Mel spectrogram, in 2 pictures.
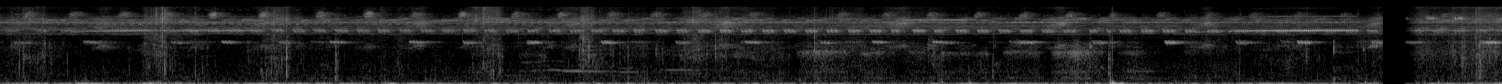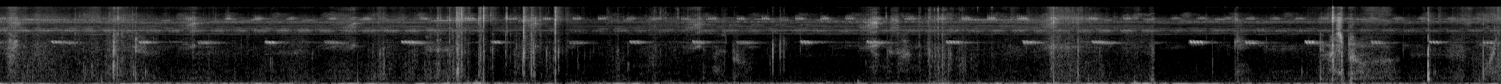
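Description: Night chorus of crickets and other insects: steady high trilling with one chirp repeating about twice a second. Short clicks and rustles of brush are heard over it.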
